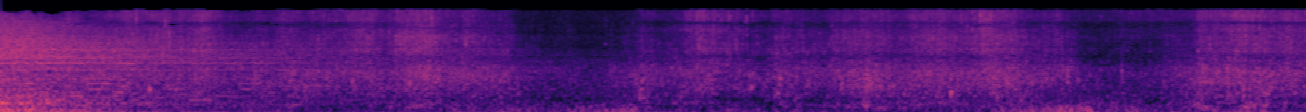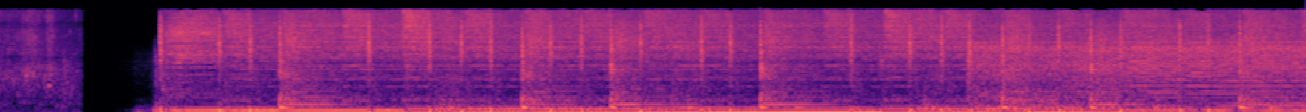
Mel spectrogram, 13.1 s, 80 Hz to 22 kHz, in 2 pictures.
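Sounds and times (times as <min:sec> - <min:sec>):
drum-driven rock music: 0:00.0 - 0:01.7, 0:07.3 - 0:13.0
background music: 0:00.0 - 0:02.1, 0:07.3 - 0:13.0
waves washing: 0:00.0 - 0:07.0
wind buffeting microphone: 0:02.0 - 0:06.0.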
